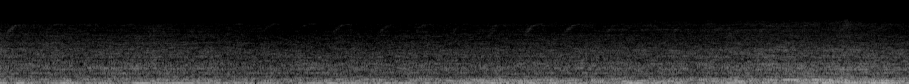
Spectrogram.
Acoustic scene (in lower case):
residential area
